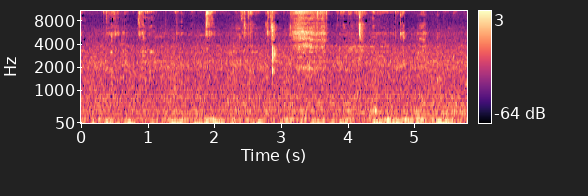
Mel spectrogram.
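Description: Eating sounds: a person chewing rice and fried eggplant with uneven low squishing, while fingers work the food, with a few small clicks.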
